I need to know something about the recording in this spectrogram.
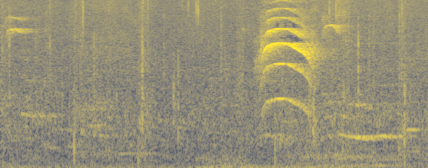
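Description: A single animal call about two-thirds of the way in, clear and pitched, rising and then falling over about half a second. A lower, shorter call follows, and faint high chirps sound around it.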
